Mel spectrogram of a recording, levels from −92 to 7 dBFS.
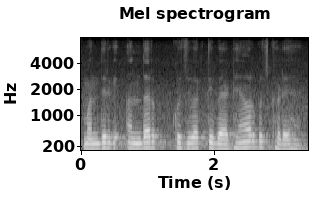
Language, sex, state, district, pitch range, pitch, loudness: Hindi, male, Uttar Pradesh, Shamli, 130-150 Hz, 140 Hz, -15 LUFS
